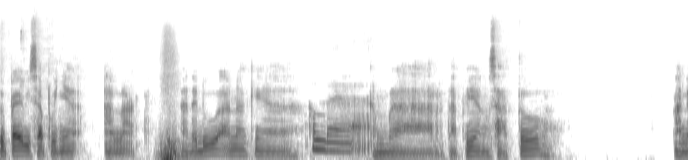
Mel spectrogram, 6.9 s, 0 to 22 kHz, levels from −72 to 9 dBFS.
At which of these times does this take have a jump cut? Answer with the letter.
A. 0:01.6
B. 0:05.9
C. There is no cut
A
